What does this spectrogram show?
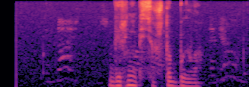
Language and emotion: Russian, angry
